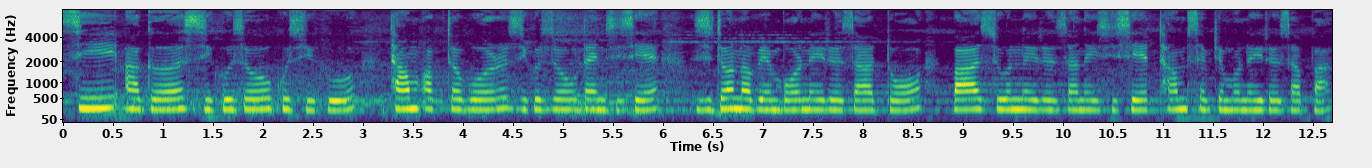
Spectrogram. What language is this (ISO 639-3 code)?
brx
